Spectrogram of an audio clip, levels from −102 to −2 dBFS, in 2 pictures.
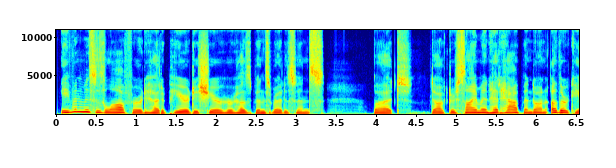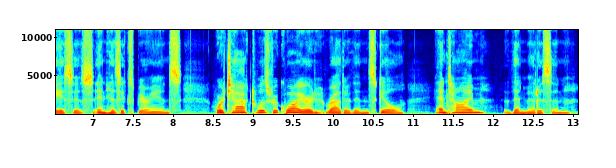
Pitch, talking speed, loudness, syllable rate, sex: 200 Hz, 145 wpm, -17 LUFS, 5.1 syllables/s, female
